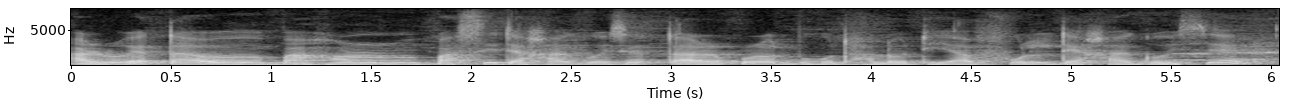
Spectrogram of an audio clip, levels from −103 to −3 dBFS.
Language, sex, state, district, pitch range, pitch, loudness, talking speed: Assamese, female, Assam, Sonitpur, 195-215 Hz, 200 Hz, -15 LUFS, 140 wpm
